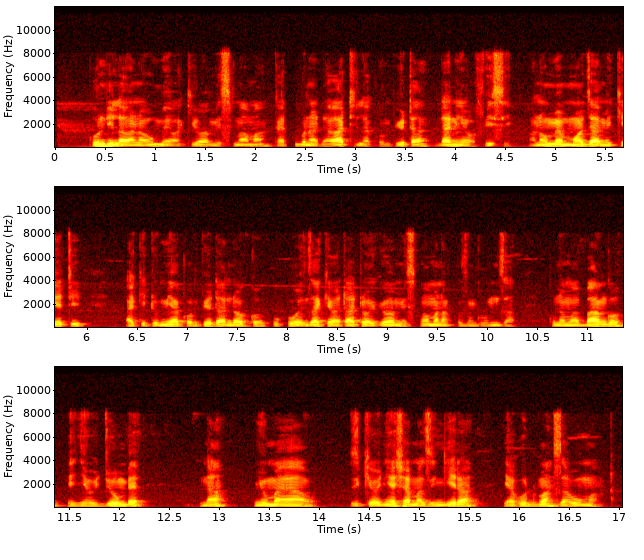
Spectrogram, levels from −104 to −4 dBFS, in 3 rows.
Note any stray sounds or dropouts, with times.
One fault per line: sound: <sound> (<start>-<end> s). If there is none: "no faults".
sound: dropout (2.3-2.4 s)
